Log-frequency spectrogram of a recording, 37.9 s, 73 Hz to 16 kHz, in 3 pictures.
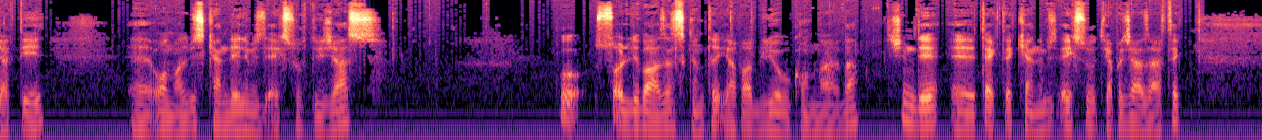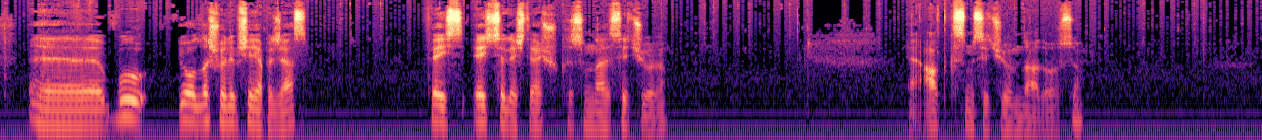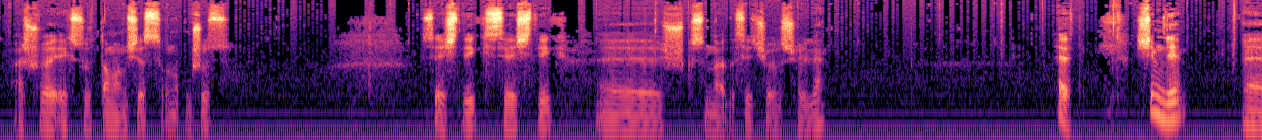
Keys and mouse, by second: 3.9 z, 6.5-7.6 drag, 7.6 shift+space, 8.8 z, 9.1 Tab, 12.7 a, 16.2-20.9 drag, 17.1-20.9 right drag, 21.1 right click, 21.5-23.9 right drag, 25.9 e, 30.9 z, 31.7 z, 36.1 z.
